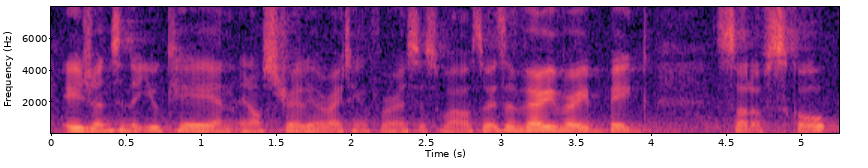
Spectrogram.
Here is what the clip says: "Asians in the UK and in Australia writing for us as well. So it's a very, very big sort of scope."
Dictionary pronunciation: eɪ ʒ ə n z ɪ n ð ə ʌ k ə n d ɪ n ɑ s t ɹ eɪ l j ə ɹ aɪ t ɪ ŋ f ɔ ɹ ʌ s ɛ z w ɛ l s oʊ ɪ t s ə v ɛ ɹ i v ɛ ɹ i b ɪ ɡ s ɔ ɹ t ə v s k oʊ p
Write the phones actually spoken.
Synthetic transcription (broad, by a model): eɪ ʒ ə n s ɪ n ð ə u k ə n ɪ n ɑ s t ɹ eɪ l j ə ɹ aɪ t ɪ ŋ f ɔ ɹ ʌ s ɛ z w ɛ l s oʊ ɪ t s ə v ɛ ɹ i v ɛ ɹ i b ɪ ɡ s ɔ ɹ t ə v s k oʊ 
